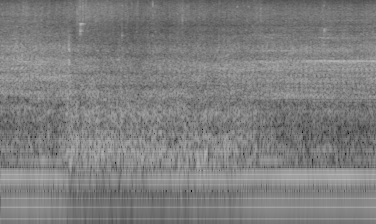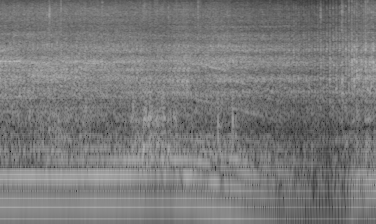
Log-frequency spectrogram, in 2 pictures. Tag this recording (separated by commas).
Vehicle, outside, rural or natural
